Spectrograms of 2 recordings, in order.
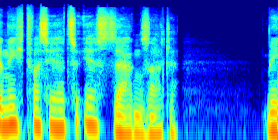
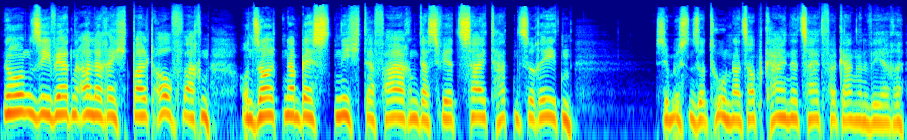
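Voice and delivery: lightly voiced Dumbledore, higher pitch; Dumbledore, hushed urgency; 8 semitones higher than usual. A narrator's reading. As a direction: voice a headmaster giving instructions, lightly raised in pitch.

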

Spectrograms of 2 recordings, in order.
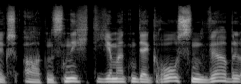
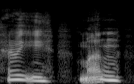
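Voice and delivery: hesitant, higher-pitched voice; unsure; 8 semitones higher, 4 dB louder than usual. A narrator's reading. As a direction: feel your way uncertainly towards a friend. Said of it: "sagte Ron unsicher". (unsicher, zögernd)

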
